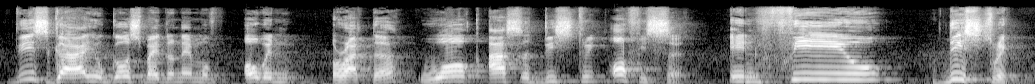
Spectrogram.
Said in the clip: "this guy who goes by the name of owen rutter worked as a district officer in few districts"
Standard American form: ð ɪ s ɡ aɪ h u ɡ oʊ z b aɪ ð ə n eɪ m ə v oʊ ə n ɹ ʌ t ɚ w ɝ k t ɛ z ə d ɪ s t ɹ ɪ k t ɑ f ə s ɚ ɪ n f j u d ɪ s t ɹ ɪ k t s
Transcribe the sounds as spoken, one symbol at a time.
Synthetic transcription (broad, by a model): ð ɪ s ɡ aɪ h u ɡ oʊ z b aɪ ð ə n eɪ m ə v oʊ ə n ɹ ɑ t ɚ w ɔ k ɛ s ə d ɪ s t ɹ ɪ k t ɑ f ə s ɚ ɪ n f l d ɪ s t ɹ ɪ k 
